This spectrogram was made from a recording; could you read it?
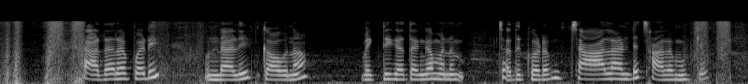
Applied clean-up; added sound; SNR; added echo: none; none; none; none.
